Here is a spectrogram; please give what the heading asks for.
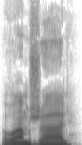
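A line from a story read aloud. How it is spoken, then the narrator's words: Heavy sigh. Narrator (Russian): тяжело вздохнул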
